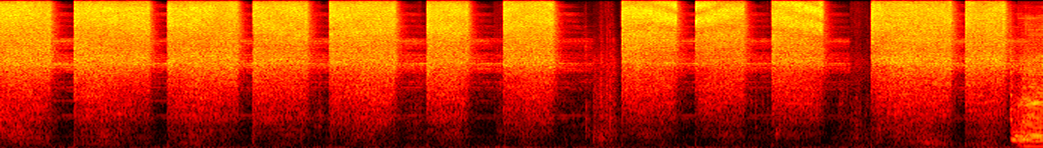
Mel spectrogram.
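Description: Gravity-feed air spray gun spraying paint onto a motorcycle helmet, hissing in about a dozen bursts of roughly a second each with short breaks between them as the trigger is pulled and released.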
